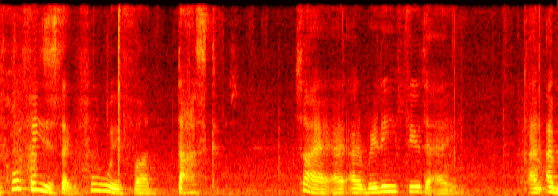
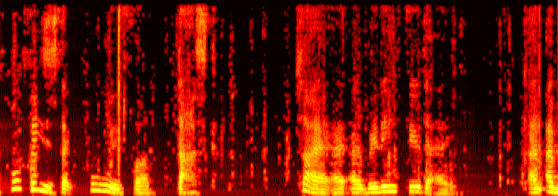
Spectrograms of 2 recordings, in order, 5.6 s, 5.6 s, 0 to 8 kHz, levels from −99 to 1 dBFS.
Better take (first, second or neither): first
